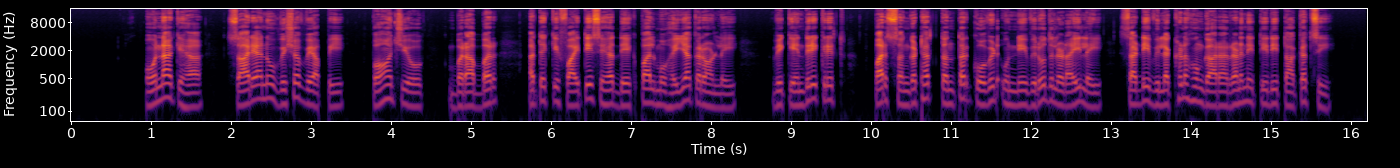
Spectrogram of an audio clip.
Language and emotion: Punjabi, neutral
